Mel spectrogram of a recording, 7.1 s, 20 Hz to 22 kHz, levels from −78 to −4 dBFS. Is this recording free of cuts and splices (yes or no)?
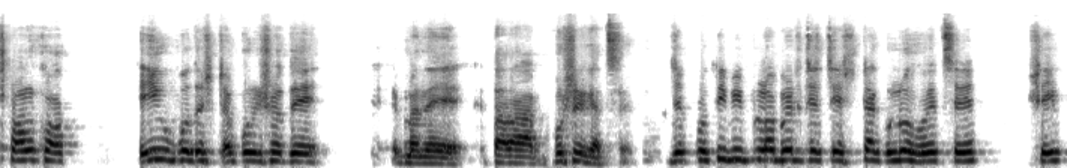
no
